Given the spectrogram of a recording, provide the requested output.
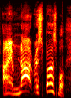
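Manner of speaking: dad imitating his daughter refusing the blame; indignant child. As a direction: squeak it out like a stubborn little girl. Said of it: "And she goes".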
